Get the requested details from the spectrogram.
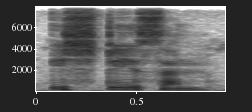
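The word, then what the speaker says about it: station: टी आई ओ एन इसको पढ़ते हैं स्टेशन देखो यहां पे आप एस से टी सटे हैं ऐसे आपका आधा सा टी सेट अब यहां ए का उच्चारण एक ही मानते हैं एक रूप में और टी आई ओ एन को पढ़ते हैं सन तो स्टेशन ऐसे टी आई ओ एन को सन पढ़ा जाता है ये आप याद रखना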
